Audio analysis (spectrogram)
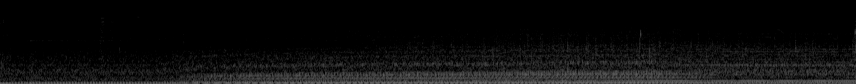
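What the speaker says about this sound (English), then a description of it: "we got the biggest case tractor" A Case Magnum CVX tractor engine in Farming Simulator 17 idles with a steady low drone, and an air-brake hiss near the start gives way to a louder, fuller engine note that runs on continuously.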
